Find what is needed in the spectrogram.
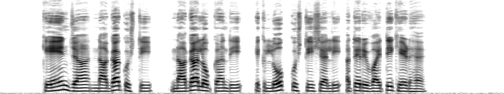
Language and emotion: Punjabi, neutral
